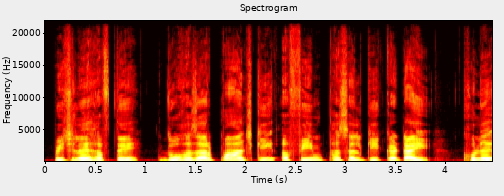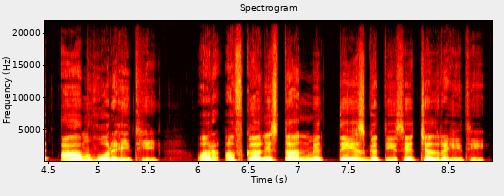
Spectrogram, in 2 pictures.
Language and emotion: Hindi, neutral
